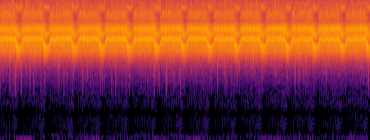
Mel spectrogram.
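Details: Cicada heard at close range, its piercing buzz rhythmically wavering with short dips about twice a second, evenly repeated throughout.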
